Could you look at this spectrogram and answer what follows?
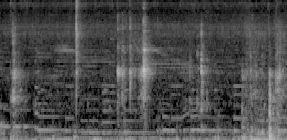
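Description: Peanuts, cashews, urad dal and chana dal fry in ghee for ghee poha, giving a soft, steady sizzle dotted with light clicks and scrapes of a spoon against the pan.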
